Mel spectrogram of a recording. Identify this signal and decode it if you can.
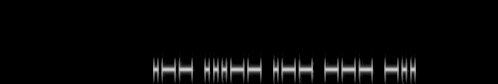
Morse code, heard as a keyed tone, about 28 wpm, 700 Hz. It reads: W3WOD
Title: USA Call Signs - 5 Characters - 28wpm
